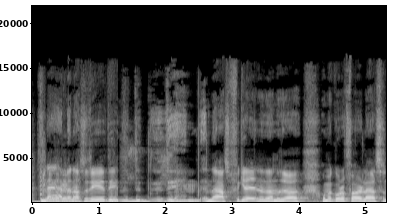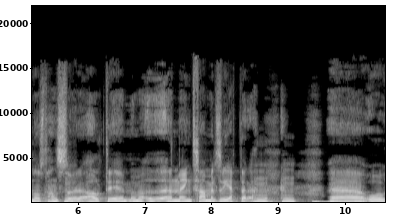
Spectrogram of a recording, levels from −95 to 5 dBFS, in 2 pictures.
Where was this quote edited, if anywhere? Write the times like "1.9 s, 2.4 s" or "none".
1.3 s, 9.0 s

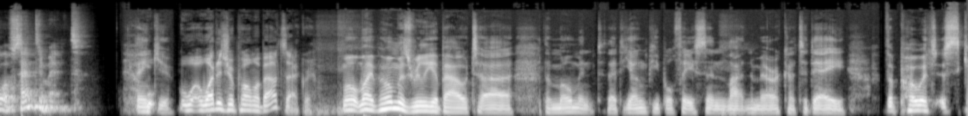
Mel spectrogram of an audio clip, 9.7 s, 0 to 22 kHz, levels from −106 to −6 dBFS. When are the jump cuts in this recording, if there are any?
5.4 s, 8.7 s

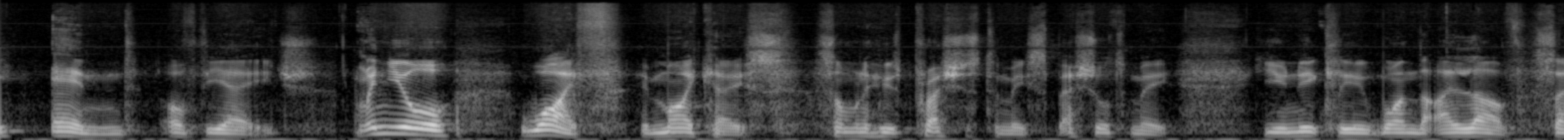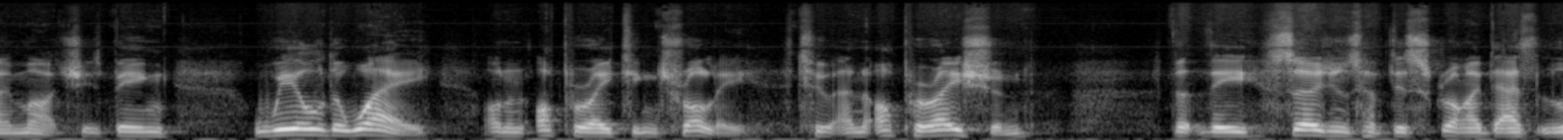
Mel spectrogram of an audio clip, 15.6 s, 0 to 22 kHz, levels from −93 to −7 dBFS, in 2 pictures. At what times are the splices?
1.7 s

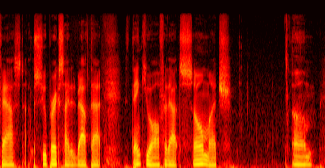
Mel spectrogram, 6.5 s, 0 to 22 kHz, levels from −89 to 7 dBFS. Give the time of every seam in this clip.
none

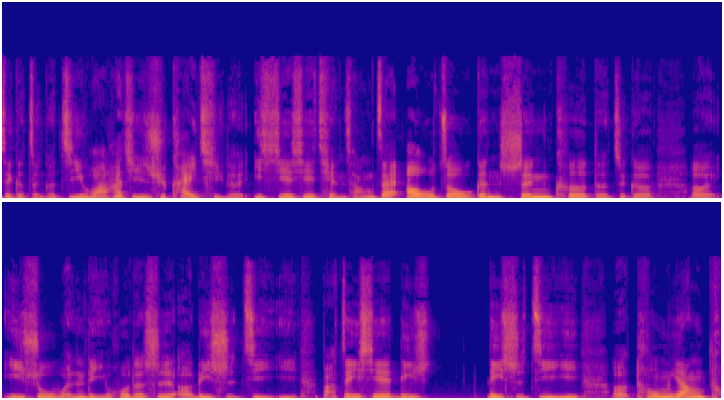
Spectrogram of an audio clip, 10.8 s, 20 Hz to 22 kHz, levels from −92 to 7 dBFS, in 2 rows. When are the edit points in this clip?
none

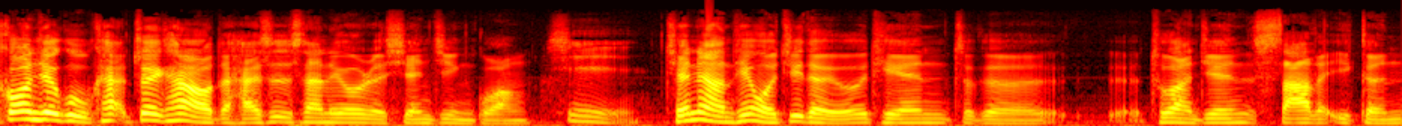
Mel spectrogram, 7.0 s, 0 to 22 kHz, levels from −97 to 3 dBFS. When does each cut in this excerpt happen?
1.5 s

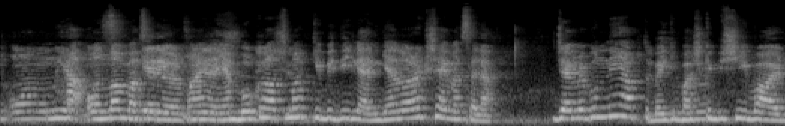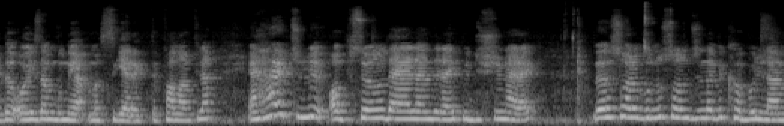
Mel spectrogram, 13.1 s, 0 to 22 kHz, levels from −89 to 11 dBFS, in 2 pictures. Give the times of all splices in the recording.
5.4 s

